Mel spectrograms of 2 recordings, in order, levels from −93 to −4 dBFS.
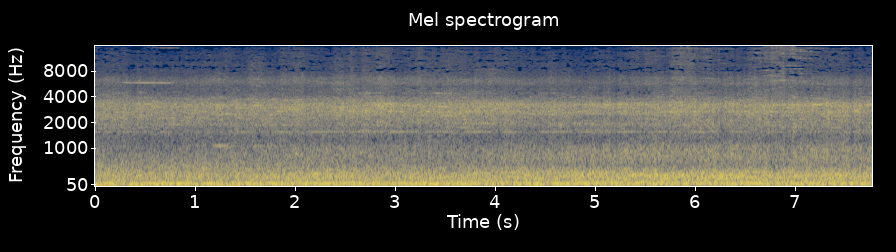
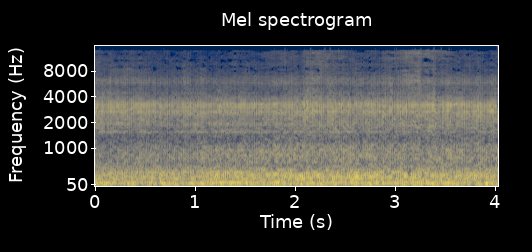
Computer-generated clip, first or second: second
